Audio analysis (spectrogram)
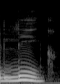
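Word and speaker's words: league: होता है उसको बोलेंगे लीग। क्लियर हो गया यहाँ तक आपको। यहाँ पर आपने सीखा जी के बाद में यू आएगा, तो यू जो है क्या रहेगा, साइलेंट रहेगा, जी के बाद में यू आएगा।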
